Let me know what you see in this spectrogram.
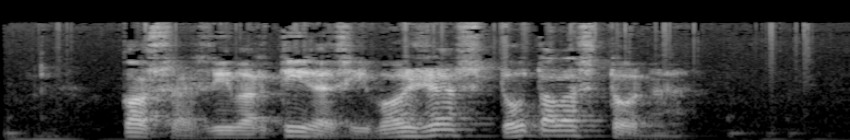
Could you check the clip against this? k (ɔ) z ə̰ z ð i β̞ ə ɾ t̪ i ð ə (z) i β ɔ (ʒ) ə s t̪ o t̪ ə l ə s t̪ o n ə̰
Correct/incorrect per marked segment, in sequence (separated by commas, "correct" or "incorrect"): correct, correct, correct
